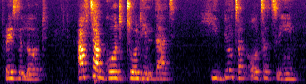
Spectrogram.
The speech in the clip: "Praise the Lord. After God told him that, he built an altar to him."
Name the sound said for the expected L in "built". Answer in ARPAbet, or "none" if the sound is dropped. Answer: L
